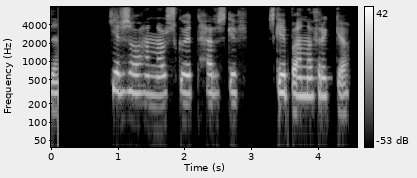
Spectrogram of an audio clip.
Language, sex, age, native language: Icelandic, female, 11, Icelandic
